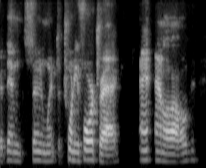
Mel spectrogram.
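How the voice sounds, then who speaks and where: A man at a moderate pace with a fairly high pitch and an Alabama accent, his intonation fairly even, the sound dry and close with no echo. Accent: Southern US (Alabama). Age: 70s. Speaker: session bassist. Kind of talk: interview.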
